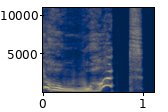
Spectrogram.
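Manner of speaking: high, loud shocked "Your what?"; horrified screech. A narrator's reading. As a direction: screech it in scandalised horror. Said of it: "his mother screeched in horror".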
